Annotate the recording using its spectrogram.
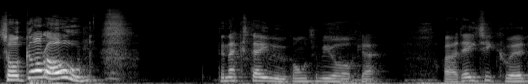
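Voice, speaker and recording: Speaking at a moderate pace in a Liverpool accent, the voice leaves long, frequent pauses. Those gaps come often and run long. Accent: Scouse (Liverpool). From Liverpool, England. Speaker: comedian. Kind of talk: casual interview storytelling. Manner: animated.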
